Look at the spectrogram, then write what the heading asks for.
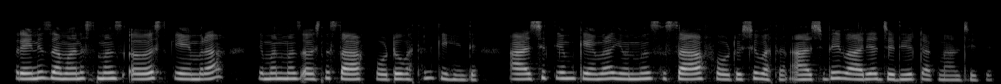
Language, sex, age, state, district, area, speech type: Kashmiri, female, 30-45, Jammu and Kashmir, Kulgam, rural, spontaneous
